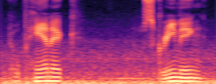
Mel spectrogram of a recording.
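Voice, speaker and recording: A man's voice: mid-range voice, level tone, a little slow, noisy background, lightly acted. A man playing a sarcastic, wisecracking passenger who meets every problem with dry quips. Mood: wry. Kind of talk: podcast radio drama acting.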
